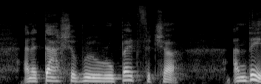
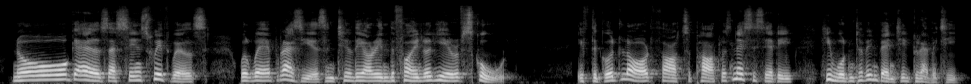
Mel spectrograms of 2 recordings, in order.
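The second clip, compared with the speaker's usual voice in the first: louder, laying down convent rules; strict nun lecturing; 6 dB louder than usual. Retold or imitated. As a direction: boom the rules at a hall of girls. Nun's talk on life quoted.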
